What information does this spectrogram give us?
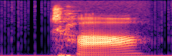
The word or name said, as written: cha2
